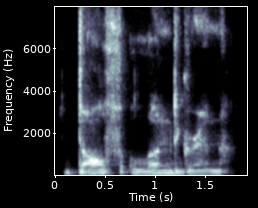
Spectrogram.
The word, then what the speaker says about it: Dolph Lundgren: We're going to go with, hopefully I say this correctly, Dolph Lundgren. – You did, yeah. Rocky IV, baby. – You said it exactly.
